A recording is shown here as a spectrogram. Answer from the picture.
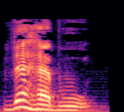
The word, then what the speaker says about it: ذهبوا: ذهبوا. – They went. The subject is the واو. The aleph after the واو is not pronounced.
